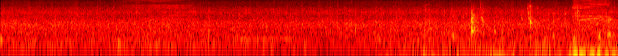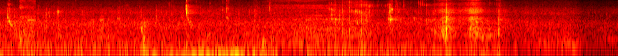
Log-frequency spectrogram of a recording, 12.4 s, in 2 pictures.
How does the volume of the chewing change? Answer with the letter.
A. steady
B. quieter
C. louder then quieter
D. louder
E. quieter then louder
E.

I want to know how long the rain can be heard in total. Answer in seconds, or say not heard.
12 s.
